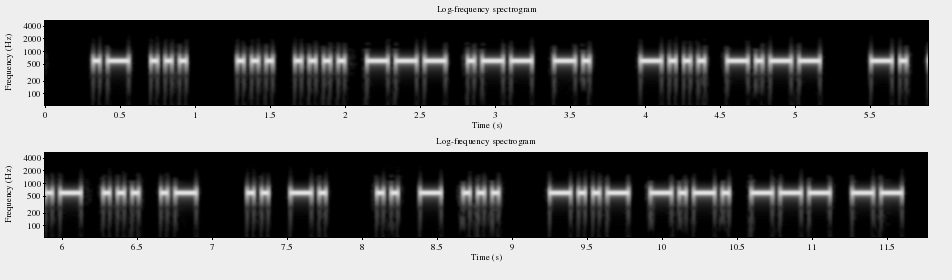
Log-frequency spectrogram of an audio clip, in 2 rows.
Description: Morse code, heard as a keyed tone, about 25 wpm, 600 Hz. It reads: AS SHOWN BY NASA IN ITS XCOM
